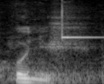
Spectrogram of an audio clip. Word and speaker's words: ONU: Que signifie l'abréviation, le sigle en français ONU, sans erreur ONU ou ONU C'est un sigle, c'est aussi un acronyme puisque on le prononce souvent, on dit souvent ONU.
